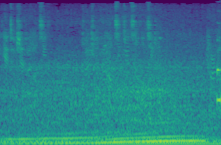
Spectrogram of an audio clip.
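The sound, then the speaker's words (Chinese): A city bus pulling away from a stop, its low, steady engine drone rising slightly in pitch as it moves off, with a voice speaking over it. “车辆起步，请拉好扶手。”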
